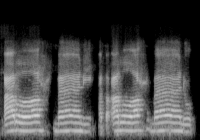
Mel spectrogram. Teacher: karena bertemu dengan huruf ro, ya, bertemu dengan huruf ro, maka hurufnya melebur, langsung dibacanya langsung ke huruf ro.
